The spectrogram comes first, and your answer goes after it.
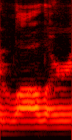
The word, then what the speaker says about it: Lollar: That's not how you say Lawler, is it? It's not how you spell it, but that's how you say it.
